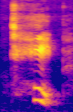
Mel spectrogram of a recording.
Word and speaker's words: tape: Now watch what happens when I add silent E to this word. Tap becomes tape. T, a, p, tape. This silent E made this A say its name. Do you see that? T, a, p. That's the short sound. T, a, p. Tape. The A said its name.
